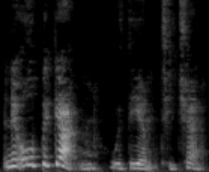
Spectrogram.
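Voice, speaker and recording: Reading a children's novel aloud like a class teacher, a woman speaks at a typical female pitch with a slightly husky, rough edge. She stresses key words, drops in small dramatic pauses, and is very animated throughout.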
